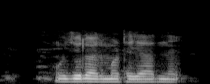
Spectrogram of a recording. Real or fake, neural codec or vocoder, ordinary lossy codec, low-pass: real; none; AAC, 24 kbps; 5.4 kHz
